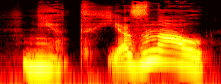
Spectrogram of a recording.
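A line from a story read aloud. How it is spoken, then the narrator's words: Moaning. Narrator (Russian): простонал Сейлрим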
